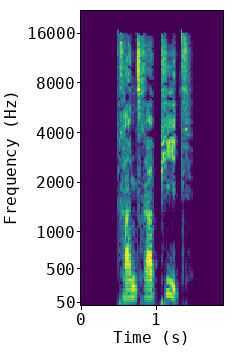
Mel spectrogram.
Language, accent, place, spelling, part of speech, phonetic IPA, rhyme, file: German, Germany, Berlin, Transrapid, noun, [tʁansʁaˈpiːt], -iːt, De-Transrapid.ogg
- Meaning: A German maglev monorail system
